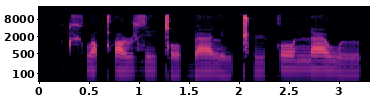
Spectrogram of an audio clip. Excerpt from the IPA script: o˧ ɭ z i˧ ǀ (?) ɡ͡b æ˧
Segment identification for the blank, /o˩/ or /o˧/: o˩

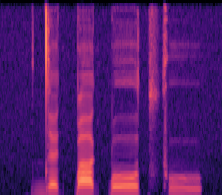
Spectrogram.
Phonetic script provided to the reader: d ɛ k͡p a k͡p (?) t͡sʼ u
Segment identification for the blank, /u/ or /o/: o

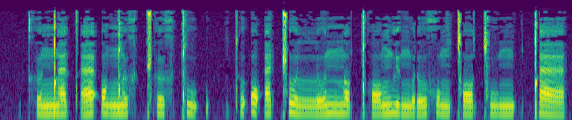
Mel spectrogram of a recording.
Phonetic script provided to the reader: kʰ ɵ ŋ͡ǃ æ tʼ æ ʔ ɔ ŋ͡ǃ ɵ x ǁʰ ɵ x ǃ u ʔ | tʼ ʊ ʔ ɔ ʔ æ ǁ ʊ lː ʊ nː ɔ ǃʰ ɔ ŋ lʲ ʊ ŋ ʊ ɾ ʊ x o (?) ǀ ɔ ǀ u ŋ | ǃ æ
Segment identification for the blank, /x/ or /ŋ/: ŋ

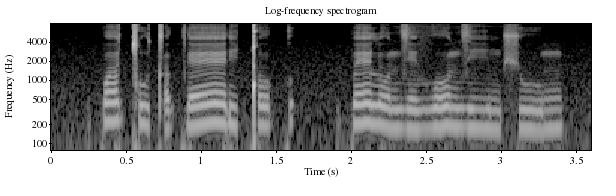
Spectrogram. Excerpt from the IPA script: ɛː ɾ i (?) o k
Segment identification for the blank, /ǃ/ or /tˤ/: ǃ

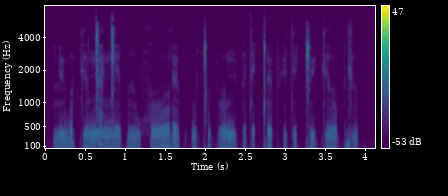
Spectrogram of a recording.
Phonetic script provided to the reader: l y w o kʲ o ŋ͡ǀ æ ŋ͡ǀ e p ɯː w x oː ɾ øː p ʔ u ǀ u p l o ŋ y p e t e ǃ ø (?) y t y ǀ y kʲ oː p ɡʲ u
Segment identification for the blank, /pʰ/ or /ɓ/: pʰ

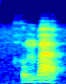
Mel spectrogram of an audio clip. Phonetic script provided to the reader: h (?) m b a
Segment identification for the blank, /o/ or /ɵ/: o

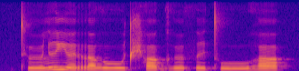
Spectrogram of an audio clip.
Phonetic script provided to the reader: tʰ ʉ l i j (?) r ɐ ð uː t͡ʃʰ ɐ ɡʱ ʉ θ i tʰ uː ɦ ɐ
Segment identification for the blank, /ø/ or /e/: e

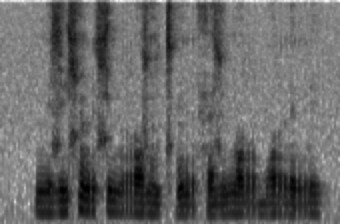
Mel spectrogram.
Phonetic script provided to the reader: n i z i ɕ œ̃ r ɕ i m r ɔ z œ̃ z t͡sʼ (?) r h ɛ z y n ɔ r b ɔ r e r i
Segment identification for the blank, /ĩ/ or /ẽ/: ẽ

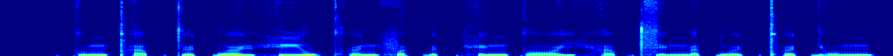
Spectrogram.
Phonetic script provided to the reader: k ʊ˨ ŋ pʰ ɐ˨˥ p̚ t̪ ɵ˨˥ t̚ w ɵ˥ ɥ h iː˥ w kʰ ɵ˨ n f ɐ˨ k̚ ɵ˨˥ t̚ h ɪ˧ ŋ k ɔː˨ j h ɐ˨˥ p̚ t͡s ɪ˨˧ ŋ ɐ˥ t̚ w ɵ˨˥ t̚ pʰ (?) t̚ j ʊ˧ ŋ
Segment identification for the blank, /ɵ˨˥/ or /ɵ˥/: ɵ˥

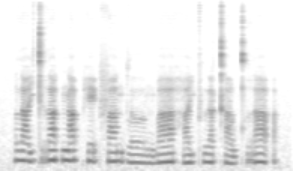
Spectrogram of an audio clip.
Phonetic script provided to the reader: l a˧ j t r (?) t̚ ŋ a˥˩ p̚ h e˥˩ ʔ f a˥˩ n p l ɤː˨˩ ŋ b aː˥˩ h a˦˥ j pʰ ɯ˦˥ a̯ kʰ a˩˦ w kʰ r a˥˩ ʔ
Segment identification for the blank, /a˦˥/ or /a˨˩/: a˦˥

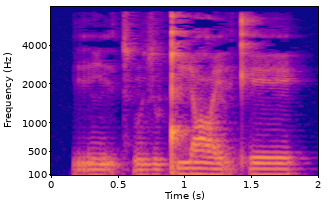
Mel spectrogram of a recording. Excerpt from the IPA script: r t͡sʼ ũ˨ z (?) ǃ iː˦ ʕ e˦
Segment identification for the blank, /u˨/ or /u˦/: u˨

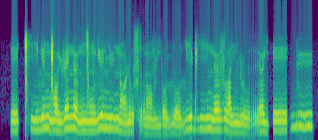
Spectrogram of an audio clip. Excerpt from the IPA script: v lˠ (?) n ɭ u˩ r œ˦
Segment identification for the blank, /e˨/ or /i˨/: i˨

